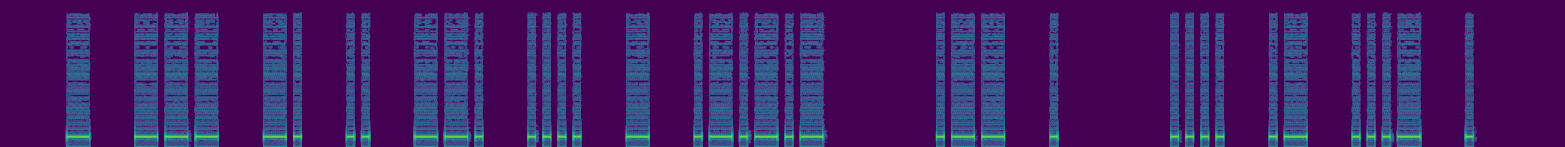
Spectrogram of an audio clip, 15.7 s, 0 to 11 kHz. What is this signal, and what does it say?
Morse code, heard as a keyed tone, about 16 wpm, spaced as for 12 wpm, 800 Hz. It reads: TONIGHT. WE HAVE
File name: QSOs / QSOs-mp3s / WD0BGP 1@15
